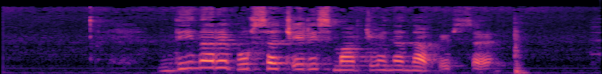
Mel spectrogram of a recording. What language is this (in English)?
Georgian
